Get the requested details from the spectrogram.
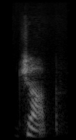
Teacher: the airflow is blocked in the sound of b, job.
